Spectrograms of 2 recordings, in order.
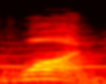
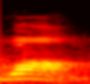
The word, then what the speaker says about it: one: And by the way, this word is pronounced as one, not Wong, which I also heard from students.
